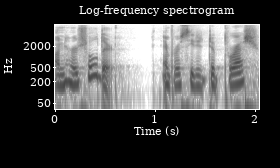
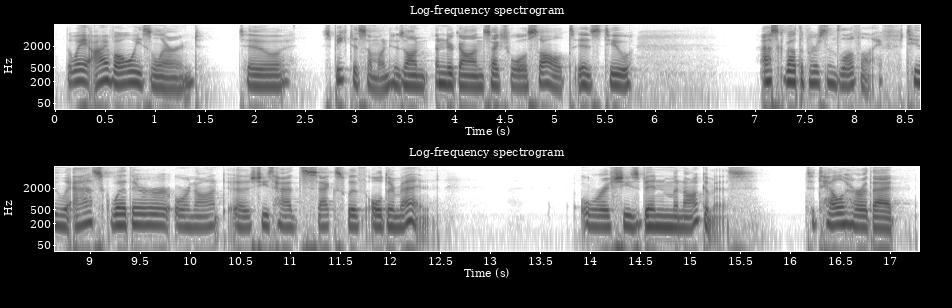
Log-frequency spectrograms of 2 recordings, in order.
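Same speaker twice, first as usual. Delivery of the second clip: usual speaking voice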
